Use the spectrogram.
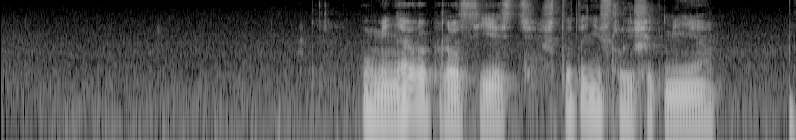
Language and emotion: Russian, neutral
